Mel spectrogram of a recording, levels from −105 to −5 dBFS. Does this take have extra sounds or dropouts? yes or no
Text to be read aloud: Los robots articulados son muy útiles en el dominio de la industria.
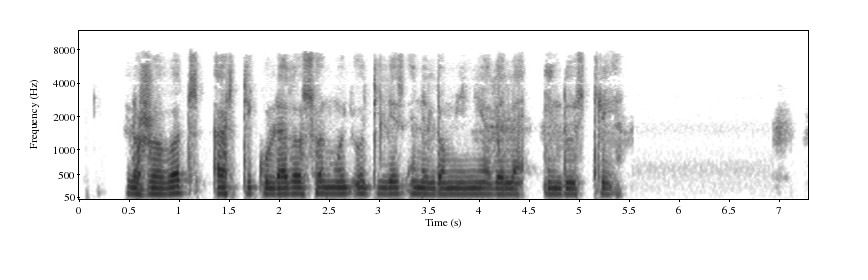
no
